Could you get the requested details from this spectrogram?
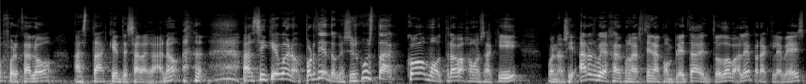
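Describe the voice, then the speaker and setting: A man teaching an English lesson in a casual video, repeating phrases slowly and switching between two languages. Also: a little high.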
